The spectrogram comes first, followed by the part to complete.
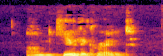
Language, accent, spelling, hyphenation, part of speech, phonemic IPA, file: English, Southern England, unguligrade, un‧gu‧li‧grade, adjective / noun, /ʌŋˈɡjuːlɪˌɡɹeɪd/, LL-Q1860 (eng)-unguligrade.wav
- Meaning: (adjective) That walks on hooves; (noun) An animal that walks on hooves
